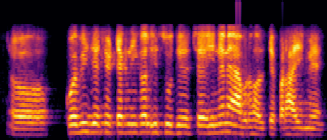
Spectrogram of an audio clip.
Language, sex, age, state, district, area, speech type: Maithili, male, 18-30, Bihar, Purnia, urban, conversation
